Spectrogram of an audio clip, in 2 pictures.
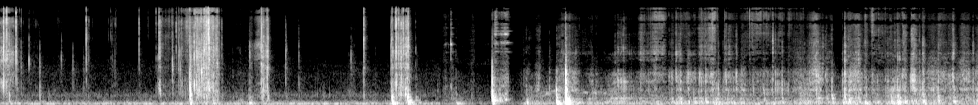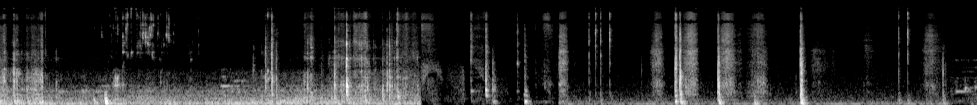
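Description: Food packaging being handled on a desk: a plastic wrap packet crinkling and a paper juice carton being opened, with scattered knocks and taps. A few faint clicks of a computer mouse near the end.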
